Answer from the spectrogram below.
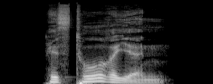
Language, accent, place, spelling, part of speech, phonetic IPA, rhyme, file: German, Germany, Berlin, Historien, noun, [hɪsˈtoːʁiən], -oːʁiən, De-Historien.ogg
- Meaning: plural of Historie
